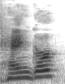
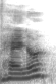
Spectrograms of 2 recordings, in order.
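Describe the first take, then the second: First: The G sound is strongly pronounced. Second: The G sound is weak or absent. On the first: This is how his wife with a Southern accent says it. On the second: This is the usual way he says it.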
